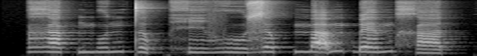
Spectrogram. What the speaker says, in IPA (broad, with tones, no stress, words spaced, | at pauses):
ɣa˨˩k̚ mu˨˦nt̪ə˨˩p̚ hi˨˩ vu˨˩ zə˦˥p̚ ma̰˧˥mɓɛ˨˦m xa˨˩t̚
